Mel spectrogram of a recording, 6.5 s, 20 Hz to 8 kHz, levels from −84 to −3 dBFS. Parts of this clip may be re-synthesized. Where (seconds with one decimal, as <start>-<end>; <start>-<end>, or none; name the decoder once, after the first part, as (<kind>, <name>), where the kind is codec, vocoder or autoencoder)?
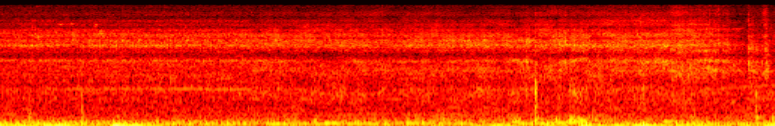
2.1-5.8 (codec, SNAC)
